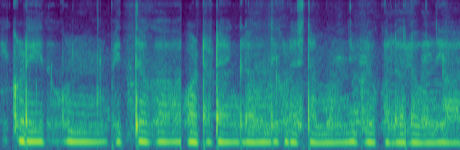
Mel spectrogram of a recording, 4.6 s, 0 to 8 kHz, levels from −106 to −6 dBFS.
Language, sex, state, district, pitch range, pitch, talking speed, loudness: Telugu, female, Andhra Pradesh, Guntur, 175-185 Hz, 180 Hz, 65 wpm, -32 LUFS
